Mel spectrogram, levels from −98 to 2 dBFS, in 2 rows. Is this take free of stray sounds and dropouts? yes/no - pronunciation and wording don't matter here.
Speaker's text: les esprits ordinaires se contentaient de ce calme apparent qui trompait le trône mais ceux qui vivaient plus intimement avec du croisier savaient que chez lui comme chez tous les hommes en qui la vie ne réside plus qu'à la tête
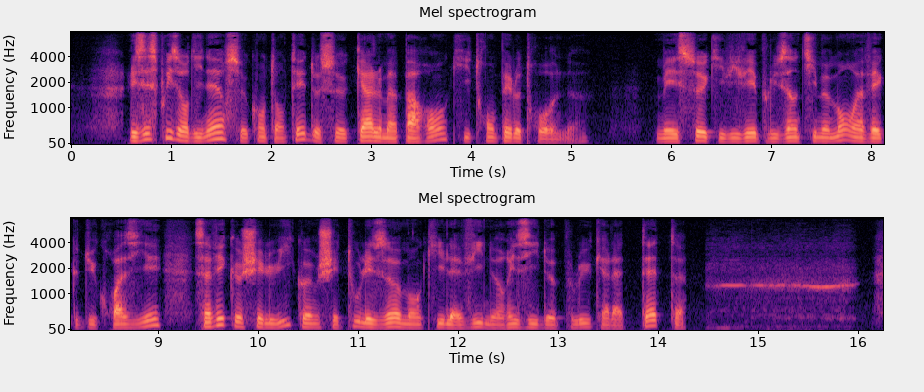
no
